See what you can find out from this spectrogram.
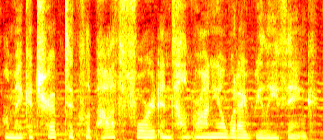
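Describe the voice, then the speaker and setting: An actress voicing a free-spirited adult woman engineer in a game, talking briskly and frankly with a gravelly edge. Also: lowish voice, flat delivery, over music, natural voice. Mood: impatient. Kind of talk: game voice acting.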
